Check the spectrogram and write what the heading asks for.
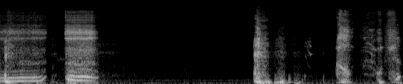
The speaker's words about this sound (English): he has sleep apnea, and he has, I'd say, a pretty serious case of it.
